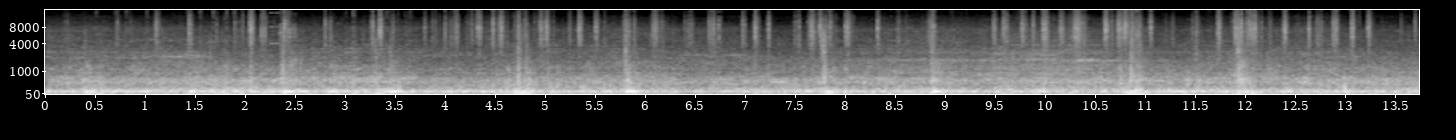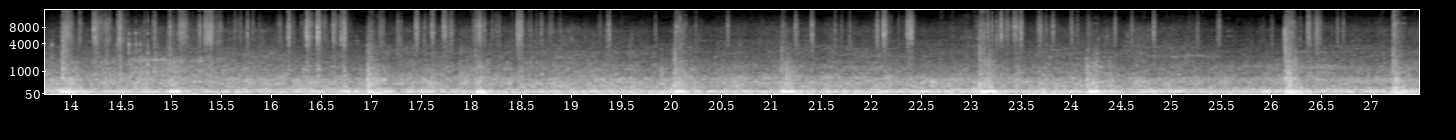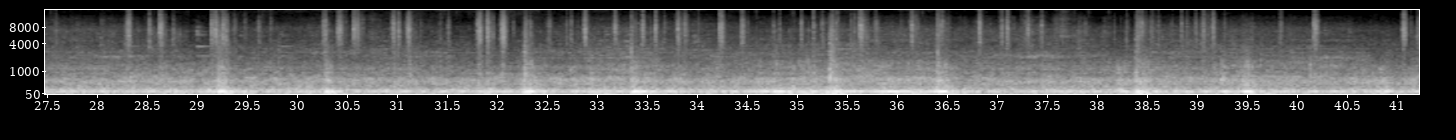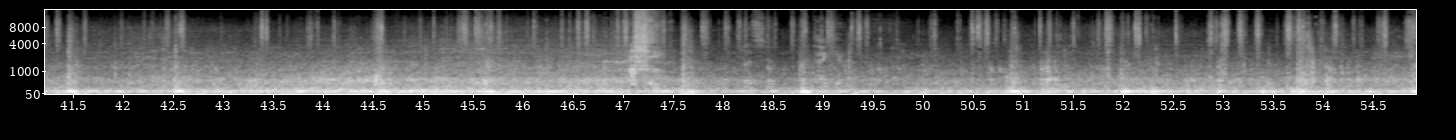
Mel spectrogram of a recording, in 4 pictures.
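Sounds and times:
funicular rumbling on track: 0.0s - 54.9s.

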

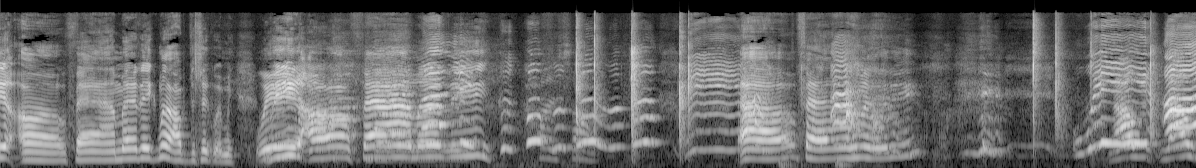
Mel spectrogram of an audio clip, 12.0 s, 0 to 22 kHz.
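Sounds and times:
voices chanting: 2.6s - 6.6s
hand claps: 5.7s - 7.0s, 10.3s - 11.7s.

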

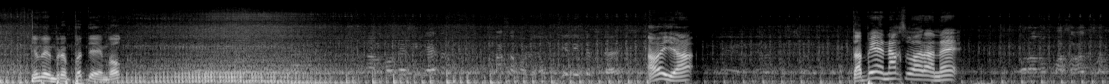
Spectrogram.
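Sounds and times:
motorcycle engine idling unevenly: 0.0s - 11.0s.

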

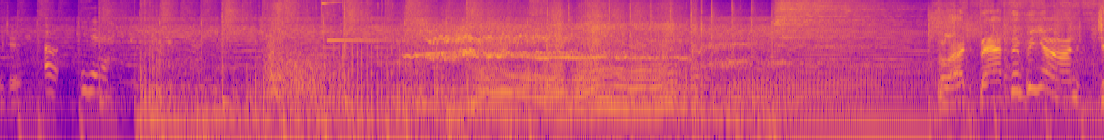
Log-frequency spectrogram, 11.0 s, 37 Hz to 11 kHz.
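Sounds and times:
motorcycle engine revving: 1.1s - 9.1s
tyres squealing: 3.4s - 7.8s.

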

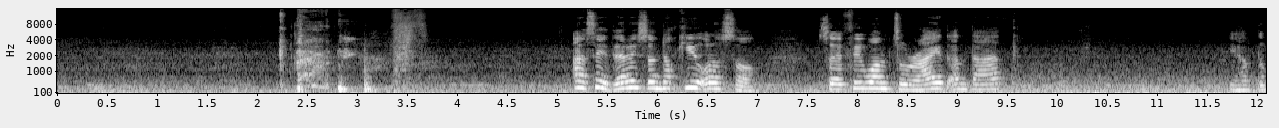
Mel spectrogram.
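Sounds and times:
low background rumble: 0.0s - 12.0s
woman coughing: 2.2s - 3.2s.

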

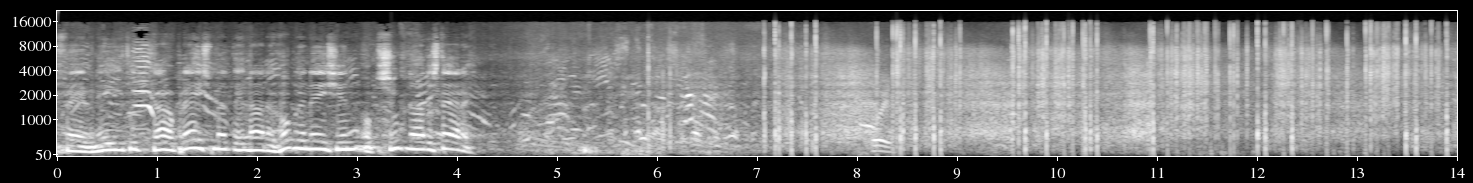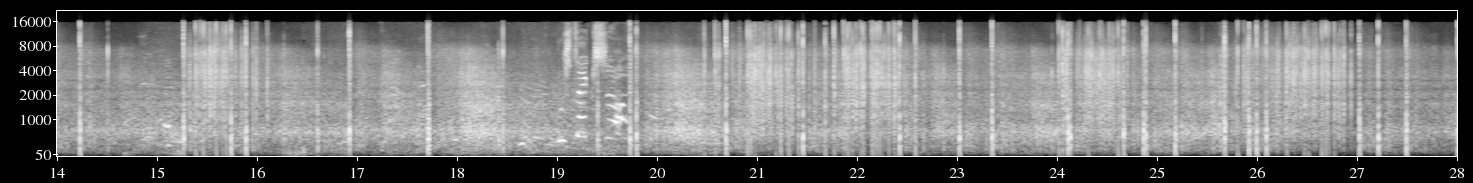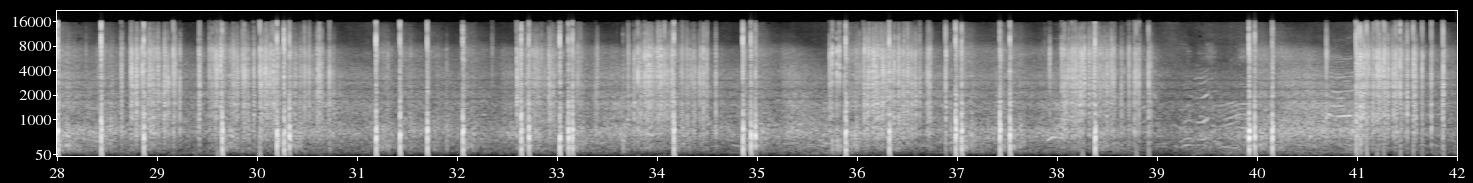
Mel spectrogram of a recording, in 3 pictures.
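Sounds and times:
firework aerial bursts: 0.0s - 42.0s
firework crackle: 0.0s - 42.0s.

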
